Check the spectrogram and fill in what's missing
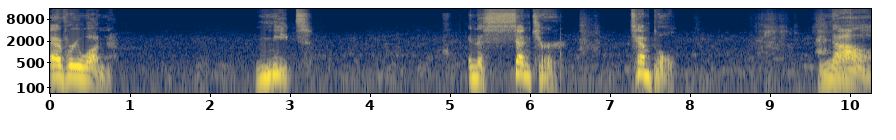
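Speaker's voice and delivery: ominous, menacing, commanding, booming tone. Voicing a voice everybody hears, calling people to the temple: loud, booming, menacing voice. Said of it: "a loud, booming, menacing voice that says".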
